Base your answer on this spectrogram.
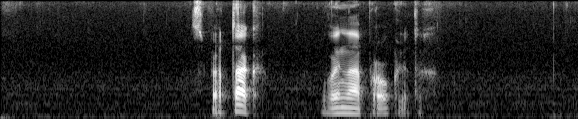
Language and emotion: Russian, neutral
